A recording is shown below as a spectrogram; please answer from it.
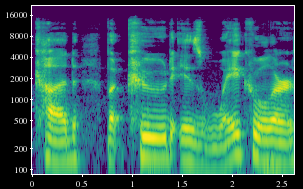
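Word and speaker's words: Qud: one in chat if you've played caves of code I know that it's pronounced cud but cud is way cooler so I'm calling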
